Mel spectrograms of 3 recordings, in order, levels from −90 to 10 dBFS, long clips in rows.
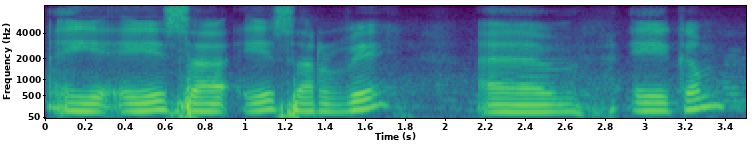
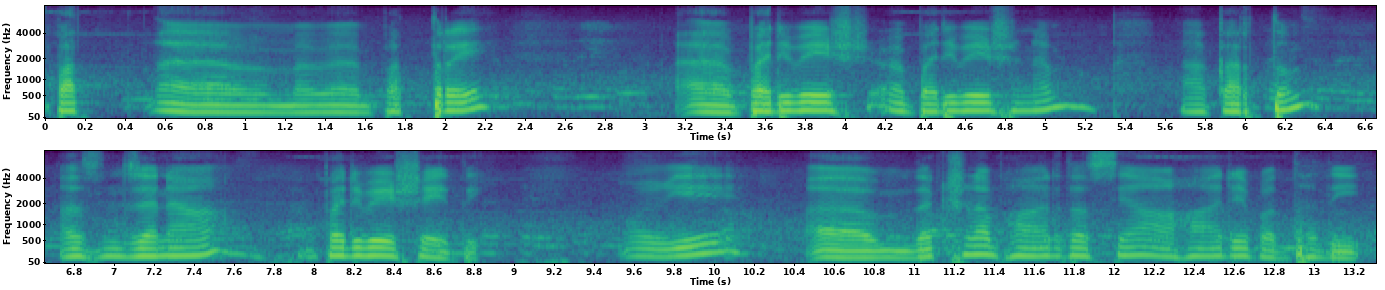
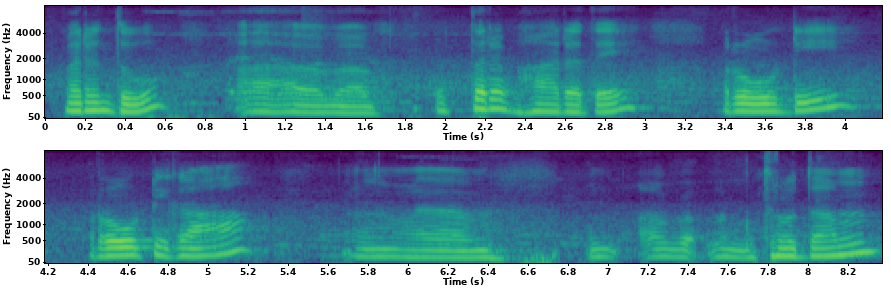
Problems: none marked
